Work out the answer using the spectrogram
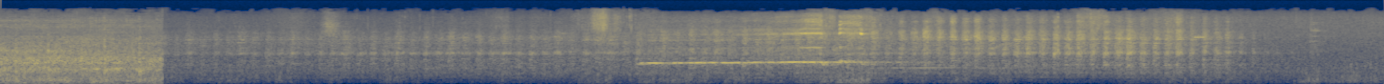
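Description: Narrow-gauge train clattering past on the rails, cut off suddenly near the start. About halfway through, a locomotive whistle gives one steady blast of about two seconds, followed by a quick, even pulsing beat as the locomotive approaches.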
